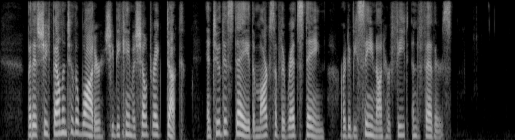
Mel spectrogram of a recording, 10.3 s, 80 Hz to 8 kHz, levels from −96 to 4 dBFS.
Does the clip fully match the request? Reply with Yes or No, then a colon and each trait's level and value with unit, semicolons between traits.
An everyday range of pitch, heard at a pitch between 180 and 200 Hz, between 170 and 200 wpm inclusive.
Yes: average, 4.3 semitones; medium, 185 Hz; average, 180 wpm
